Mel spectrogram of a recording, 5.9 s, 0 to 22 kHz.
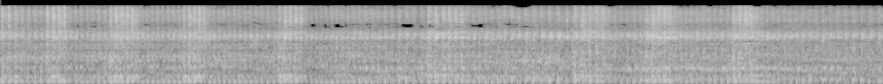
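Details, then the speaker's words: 1986 Honda TRX70 ATV after a top-end rebuild with all Honda parts, torn down several times. Starts first kick and settles into a steady, even single-cylinder idle with no knocks, ticks or misses: normal idle. "ah what a good feeling it's also a good feeling that it started first kick how cool is that"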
